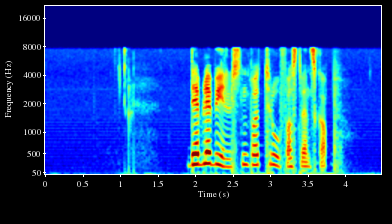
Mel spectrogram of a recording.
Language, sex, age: Norwegian, female, 23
